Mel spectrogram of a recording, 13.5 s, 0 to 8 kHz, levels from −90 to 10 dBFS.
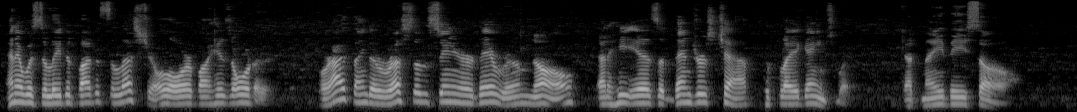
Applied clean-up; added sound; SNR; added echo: classical method log-MMSE.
